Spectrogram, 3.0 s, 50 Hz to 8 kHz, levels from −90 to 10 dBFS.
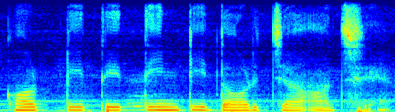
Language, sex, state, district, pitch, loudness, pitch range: Bengali, female, West Bengal, Cooch Behar, 215 Hz, -20 LUFS, 200-220 Hz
